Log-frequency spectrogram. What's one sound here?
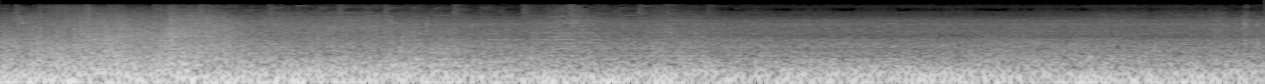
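Weapon blasts crackle and boom around a spaceship.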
